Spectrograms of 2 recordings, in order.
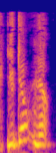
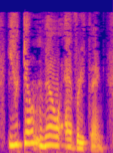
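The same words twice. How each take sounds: First: "don't" higher and louder, rising to a cry; stress on don't, higher. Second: "don't" pitched high and leaned on; stress on don't. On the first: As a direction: push "don't" up, near a cry. Mary repeats, more upset. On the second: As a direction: hit "don't" hard, high and upset. Mary rebukes Max. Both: Acted.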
